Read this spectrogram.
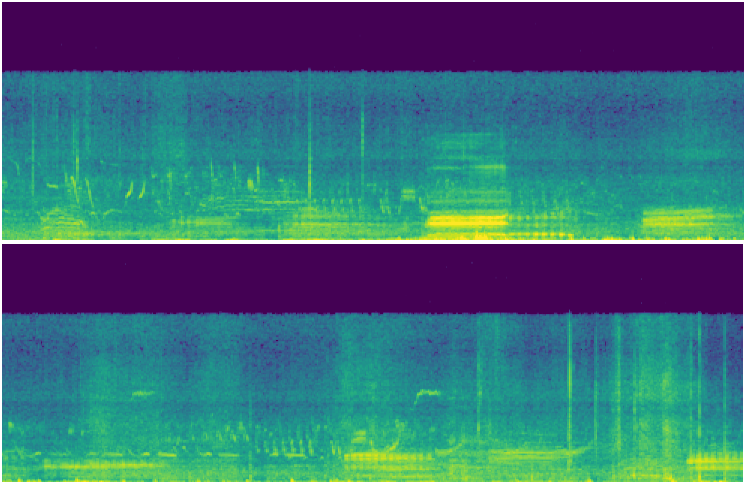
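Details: Lambs on a farm in springtime, bleating repeatedly: a string of short, quavering bleats from several animals, one louder and nearer around the middle, over a low rumbling background of wind or handling noise.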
